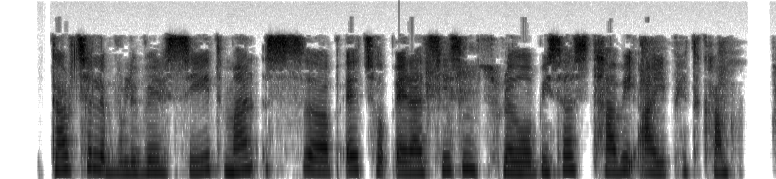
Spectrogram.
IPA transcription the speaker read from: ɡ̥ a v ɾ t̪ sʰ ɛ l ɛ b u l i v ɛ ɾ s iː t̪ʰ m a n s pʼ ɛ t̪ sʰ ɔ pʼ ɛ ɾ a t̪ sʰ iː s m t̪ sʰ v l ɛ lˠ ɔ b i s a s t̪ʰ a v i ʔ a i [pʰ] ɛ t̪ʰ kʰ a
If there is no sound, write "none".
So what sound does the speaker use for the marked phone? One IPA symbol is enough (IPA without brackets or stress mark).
pʰ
